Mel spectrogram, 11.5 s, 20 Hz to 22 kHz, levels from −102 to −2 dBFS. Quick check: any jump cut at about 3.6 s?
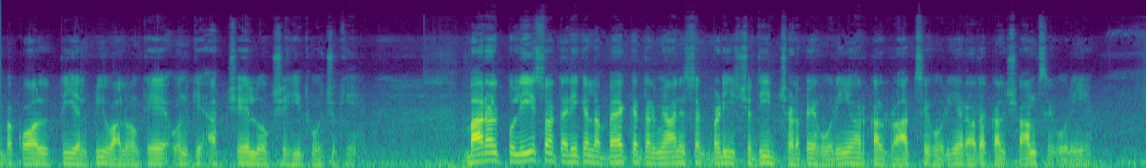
no; 0 cuts

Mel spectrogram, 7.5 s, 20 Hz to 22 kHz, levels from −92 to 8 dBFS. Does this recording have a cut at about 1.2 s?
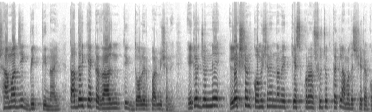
yes; 2 cuts; at 1.2 s, 4.5 s

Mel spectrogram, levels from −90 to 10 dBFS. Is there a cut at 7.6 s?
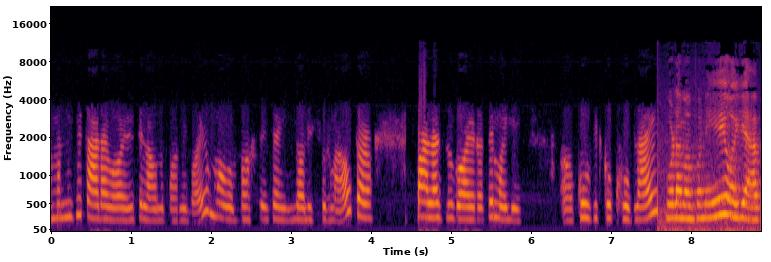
yes; 2 cuts; at 4.4 s, 7.6 s

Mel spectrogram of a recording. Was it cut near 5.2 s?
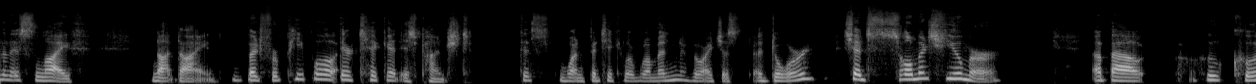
yes; 3 cuts; at 2.2 s, 3.4 s, 5.2 s

